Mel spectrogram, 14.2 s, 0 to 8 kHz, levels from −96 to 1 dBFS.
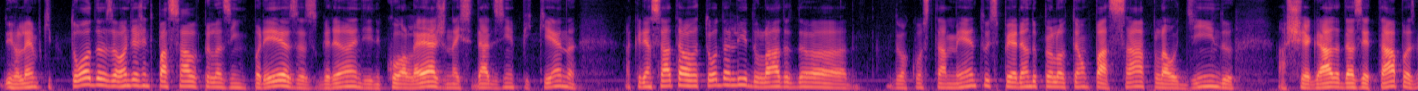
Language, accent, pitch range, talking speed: Portuguese, Brazilian, 120-155 Hz, 145 wpm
